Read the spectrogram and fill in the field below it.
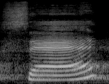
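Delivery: ordinary talk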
